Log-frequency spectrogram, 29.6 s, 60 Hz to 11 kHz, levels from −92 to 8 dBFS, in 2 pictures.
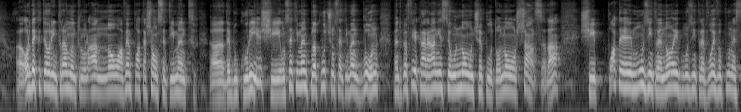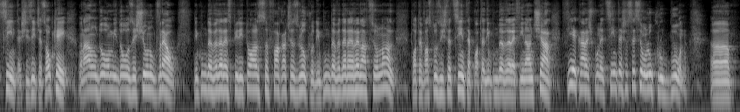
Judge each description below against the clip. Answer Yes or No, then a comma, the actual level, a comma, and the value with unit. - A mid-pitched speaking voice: Yes, medium, 165 Hz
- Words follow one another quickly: Yes, fast, 180 wpm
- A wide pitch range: No, average, 3.3 semitones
